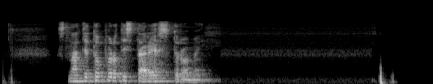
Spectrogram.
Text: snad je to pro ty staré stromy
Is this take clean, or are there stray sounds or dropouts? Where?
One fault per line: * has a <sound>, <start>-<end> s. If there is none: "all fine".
all fine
